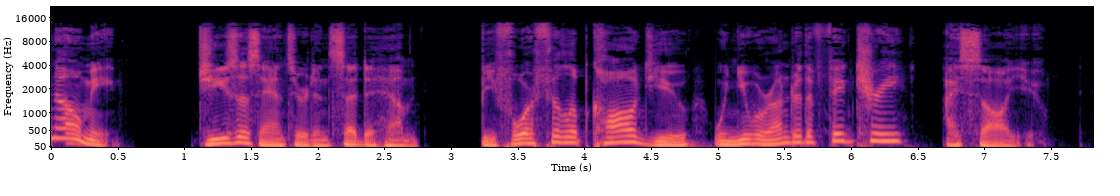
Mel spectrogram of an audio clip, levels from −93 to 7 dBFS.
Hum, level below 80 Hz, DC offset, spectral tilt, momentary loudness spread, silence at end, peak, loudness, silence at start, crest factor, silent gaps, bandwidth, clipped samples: none; -32 dBFS; under 0.1%; -5.5 dB/octave; 8 LU; 0.45 s; -8 dBFS; -23 LUFS; 0 s; 14 dB; 0.70-0.95 s, 2.85-3.20 s; 14 kHz; under 0.1%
